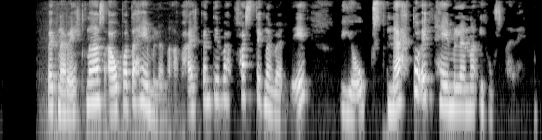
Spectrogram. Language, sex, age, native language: Icelandic, female, 30-39, Icelandic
